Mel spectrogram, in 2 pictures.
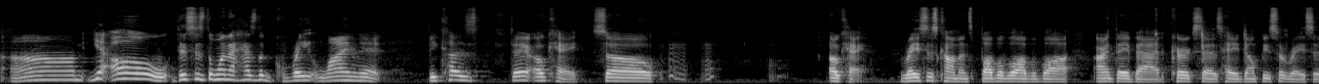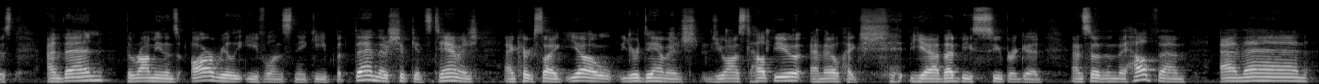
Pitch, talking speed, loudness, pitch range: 145 Hz, 185 wpm, -21 LUFS, 135-175 Hz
